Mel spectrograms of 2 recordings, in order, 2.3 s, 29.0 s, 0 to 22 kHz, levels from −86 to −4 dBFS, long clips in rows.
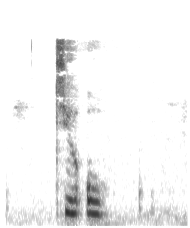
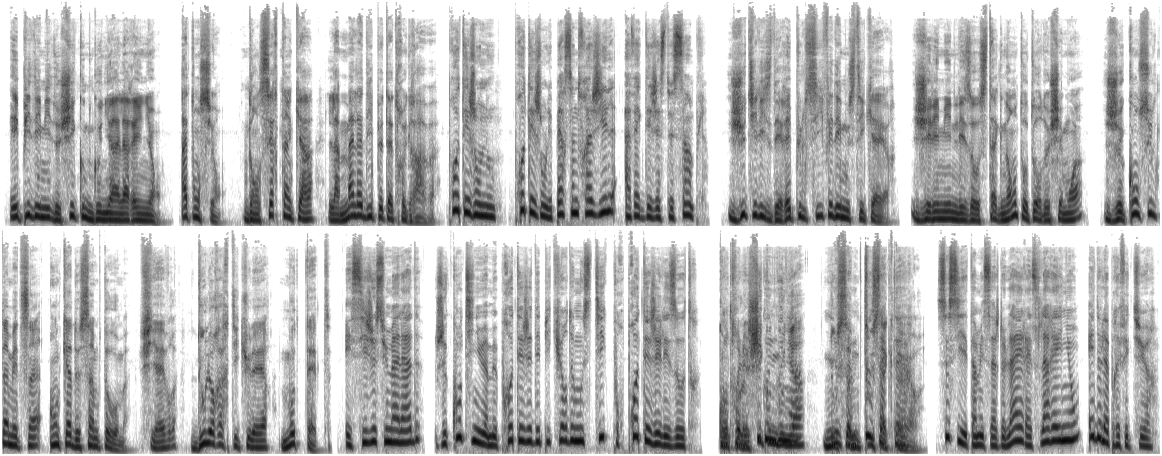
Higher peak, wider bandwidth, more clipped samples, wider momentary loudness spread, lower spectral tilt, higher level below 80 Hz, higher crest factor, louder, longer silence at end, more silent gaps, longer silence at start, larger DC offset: second, -10 dBFS vs -2 dBFS; second, 11.5 kHz vs over 20 kHz; neither; first, 11 LU vs 8 LU; second, -2.5 dB/octave vs -5 dB/octave; second, -70 dBFS vs -48 dBFS; first, 20 dB vs 14 dB; second, -26 LUFS vs -17 LUFS; first, 1.05 s vs 0.1 s; second, none vs 2.15-2.21 s, 8.85-8.99 s, 11.22-11.35 s, 13.59-13.73 s, 18.61-18.66 s, 19.76-19.87 s, 23.23-23.43 s, 26.05-26.15 s; first, 0.65 s vs 0.1 s; neither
